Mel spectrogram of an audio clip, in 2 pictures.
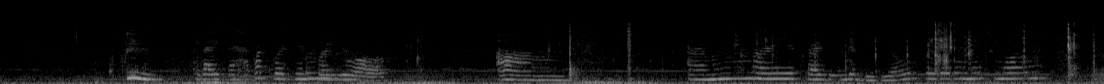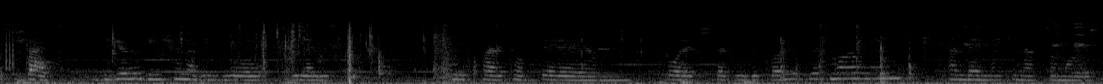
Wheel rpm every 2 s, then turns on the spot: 0, 0, 0, 0, 0, 0, 0, 0, 0, 0, 0.
none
